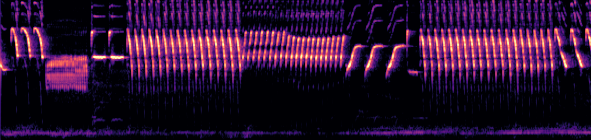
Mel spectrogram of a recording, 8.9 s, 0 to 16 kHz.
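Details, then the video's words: Sharp, long canary song meant as a training master for future champion birds, made of dense high rattling trills, a lower churring roll, and quick rising whistled slurs strung together almost without pause. "Kicau Burung Kenari 114 II GACOR PANJANG Cocok untuk Masteran"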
